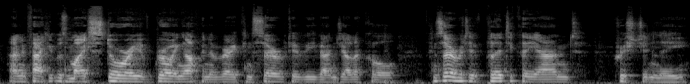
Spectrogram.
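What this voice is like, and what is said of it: Canadian accent, long UK residence. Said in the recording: “you can hear my accent. I'm a Canadian who, when I was 19, I moved to the UK, to England. And I've been living in England now for 25 years.”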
